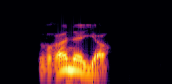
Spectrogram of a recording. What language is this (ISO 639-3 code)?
kab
